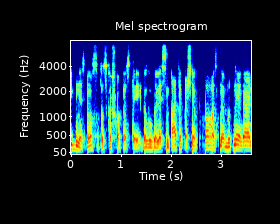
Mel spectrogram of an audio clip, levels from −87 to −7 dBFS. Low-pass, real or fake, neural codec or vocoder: 7.2 kHz; real; none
